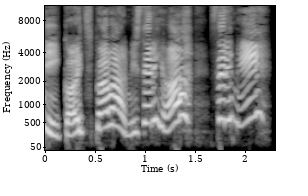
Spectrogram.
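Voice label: Voice variable chant, Japanese; millecha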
